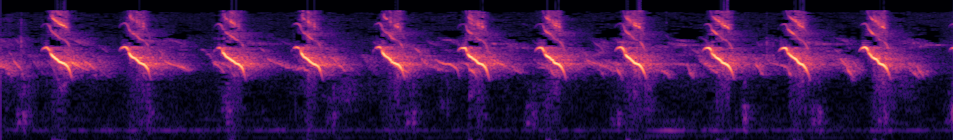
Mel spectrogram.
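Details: Chick peeping a lot, loud high descending peeps delivered rapidly and regularly, roughly two to three each second, with faint low hum in the background.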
